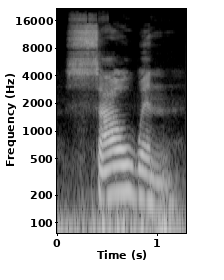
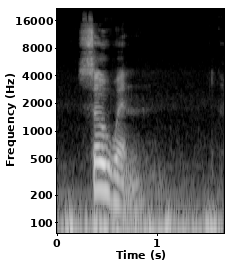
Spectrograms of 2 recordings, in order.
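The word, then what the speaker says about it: Samhain: will just depends Sam Hayne again gelic word pronounced sawin sowin is a pagan religious Festival originating from an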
